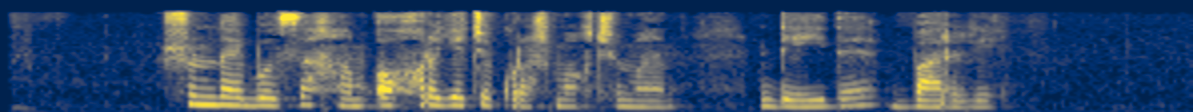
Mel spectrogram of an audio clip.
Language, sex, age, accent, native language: Uzbek, female, 19-29, Farg'ona, Uzbek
